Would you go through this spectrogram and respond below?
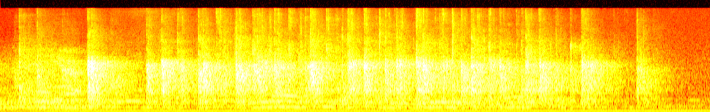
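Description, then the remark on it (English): An audience applauds steadily for several seconds after a sermon, a dense wash of many hands clapping, fairly even in loudness before tapering off at the end. “So that's what I need to do, get the clap going.”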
